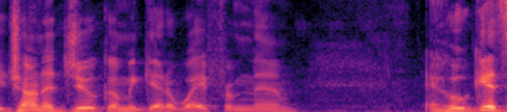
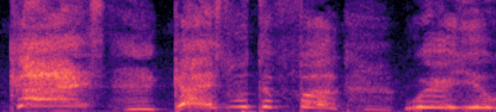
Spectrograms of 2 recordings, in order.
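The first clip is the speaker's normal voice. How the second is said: high, pleading, near-crying voice; high desperate phone plea to friends; panicked whine; 4 dB quieter than usual. Retold or imitated. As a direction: squeak it out like a beaten kid begging for help. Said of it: "call my friends, like".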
